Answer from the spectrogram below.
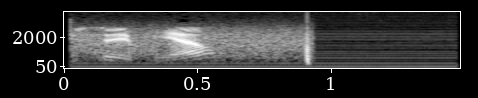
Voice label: Aviation 121.5 Emergency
